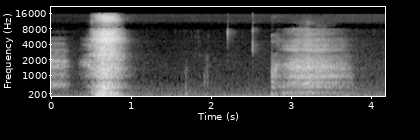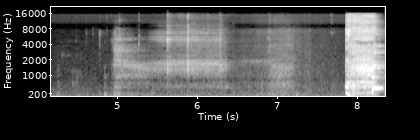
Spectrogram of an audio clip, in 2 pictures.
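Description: Two sharp, forceful coughs with harsh strained breathing sounds between them, part of a persistent coughing fit.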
